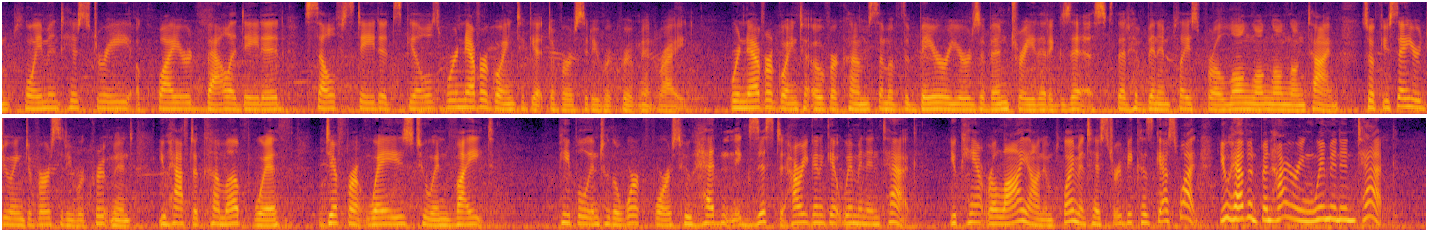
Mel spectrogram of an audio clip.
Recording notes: Live at the HR tech 2022 conference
